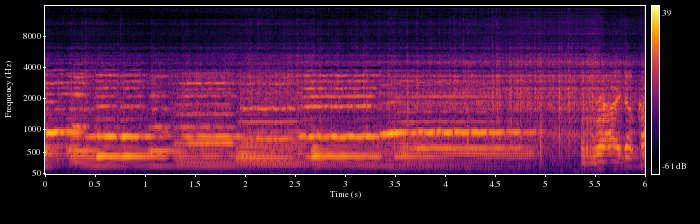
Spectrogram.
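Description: Small orchestra on a 1929 shellac 78 rpm record played through a wind-up portable gramophone, an instrumental bridge of held melody notes with no bass, thin and boxy. A male tenor voice comes back in near the end.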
